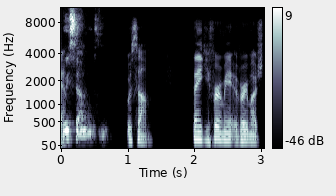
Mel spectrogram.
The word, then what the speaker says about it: Wissam: Wissam. Wissam.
